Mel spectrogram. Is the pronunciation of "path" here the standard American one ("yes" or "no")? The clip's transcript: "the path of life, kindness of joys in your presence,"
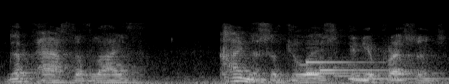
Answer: yes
